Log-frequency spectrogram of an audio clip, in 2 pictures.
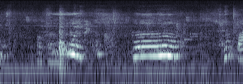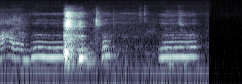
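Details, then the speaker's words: Nine-year-old unwell boy lying propped on pillows, staring and not tracking, with harsh, high-pitched, musical noises on each breath: stridor of croup, easily mistaken for audible wheeze. "what sound is that audible we is a great guess that is Strider so this is why audible we and wheezing and Strider get overlapped a lot and this kid this is actually Strider"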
